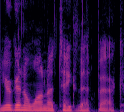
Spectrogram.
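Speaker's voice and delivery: hard, tough-guy tone. Reenacting standing up to a man screaming on a train: tough-guy line. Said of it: "I'm reenacting now what I".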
